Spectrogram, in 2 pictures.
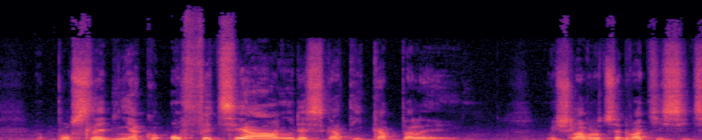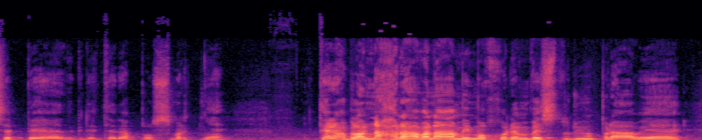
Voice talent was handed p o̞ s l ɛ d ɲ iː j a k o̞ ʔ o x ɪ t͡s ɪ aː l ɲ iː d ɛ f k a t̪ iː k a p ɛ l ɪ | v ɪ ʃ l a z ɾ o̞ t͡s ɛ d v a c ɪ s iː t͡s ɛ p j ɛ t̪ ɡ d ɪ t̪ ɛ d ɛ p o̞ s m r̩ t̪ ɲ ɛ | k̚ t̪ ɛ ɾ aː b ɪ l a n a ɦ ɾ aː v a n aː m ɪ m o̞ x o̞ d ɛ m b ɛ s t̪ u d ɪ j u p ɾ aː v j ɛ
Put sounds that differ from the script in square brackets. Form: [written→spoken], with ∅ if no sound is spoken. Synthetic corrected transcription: p o̞ s l ɛ d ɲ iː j a k o̞ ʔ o [x→f] ɪ t͡s ɪ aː l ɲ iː d ɛ [f→s] k a t̪ iː k a p ɛ l ɪ | v ɪ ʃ l a [z→v] ɾ o̞ t͡s ɛ d v a c ɪ s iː t͡s ɛ p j ɛ t̪ ɡ d ɪ t̪ ɛ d [ɛ→a] p o̞ s m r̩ t̪ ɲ ɛ | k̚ t̪ ɛ ɾ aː b ɪ l a n a ɦ ɾ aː v a n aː m ɪ m o̞ x o̞ d ɛ m [b→v] ɛ s t̪ u d ɪ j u p ɾ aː v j ɛ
